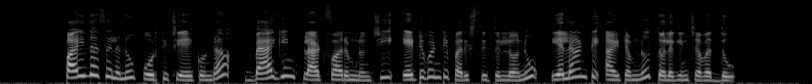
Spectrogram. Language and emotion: Telugu, neutral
